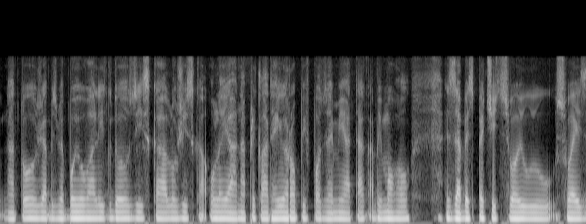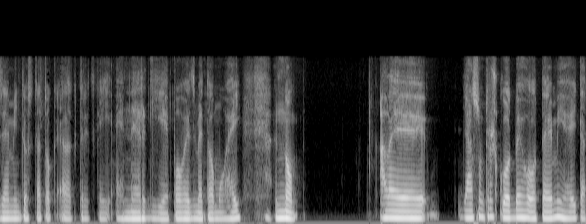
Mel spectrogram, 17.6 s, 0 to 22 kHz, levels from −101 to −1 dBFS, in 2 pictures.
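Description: No faults found in this speech; the call path shows only the expected wideband codec band limit, with nothing above 8 kHz.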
